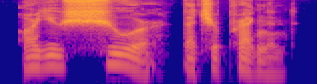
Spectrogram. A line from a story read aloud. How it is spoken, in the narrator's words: He asked her gently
